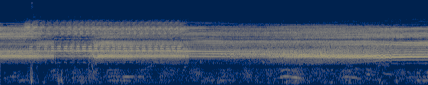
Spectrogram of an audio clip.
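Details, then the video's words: Song of the common cicada Pomponia linearis: a pulsed, rattling high buzz that smooths into a continuous shrill drone, with faint low chirps from other creatures underneath. "the weird sound of the common cicada pomponia linearis"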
